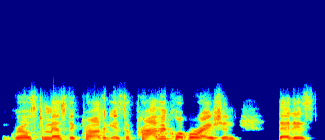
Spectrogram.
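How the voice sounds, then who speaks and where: A woman on an online panel, talking loudly and emphatically and repeating her key words. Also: fairly high pitch, a little fast, highs cut off. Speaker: panelist on legal topics.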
